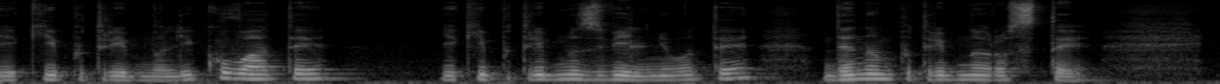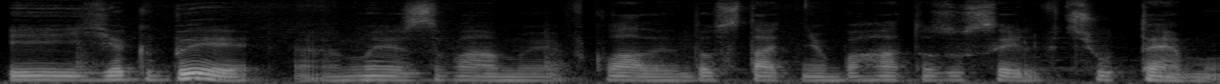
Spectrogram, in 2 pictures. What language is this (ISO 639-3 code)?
ukr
